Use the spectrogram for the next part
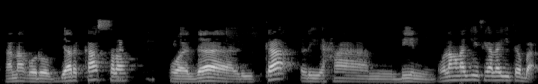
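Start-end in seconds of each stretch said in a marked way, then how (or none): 1.7-4.4 each word drawn out very slowly, final din clear; slow model reading. Shown as a demonstration. Teacher modelling the Arabic line slowly for Bu Wiwik. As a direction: spell out the phrase slowly for a learner. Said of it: "jangan lupa Ibu".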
